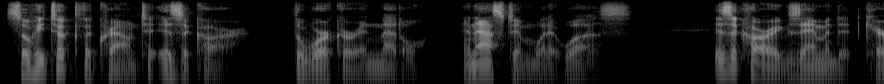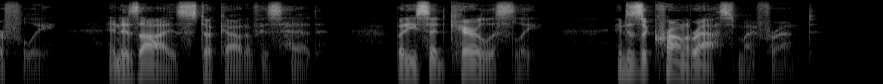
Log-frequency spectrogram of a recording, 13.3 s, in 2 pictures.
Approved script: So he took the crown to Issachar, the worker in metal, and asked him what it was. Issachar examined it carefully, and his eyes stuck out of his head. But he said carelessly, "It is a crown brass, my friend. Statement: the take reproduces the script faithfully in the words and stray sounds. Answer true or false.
true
